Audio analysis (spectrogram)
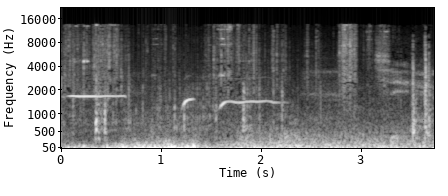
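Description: Footsteps crunch across gritty red dirt in a steady, uneven run of dry scraping steps, with a few thin, high whistling tones drifting above.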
